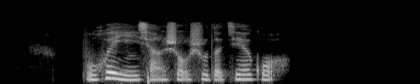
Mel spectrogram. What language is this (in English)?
Chinese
